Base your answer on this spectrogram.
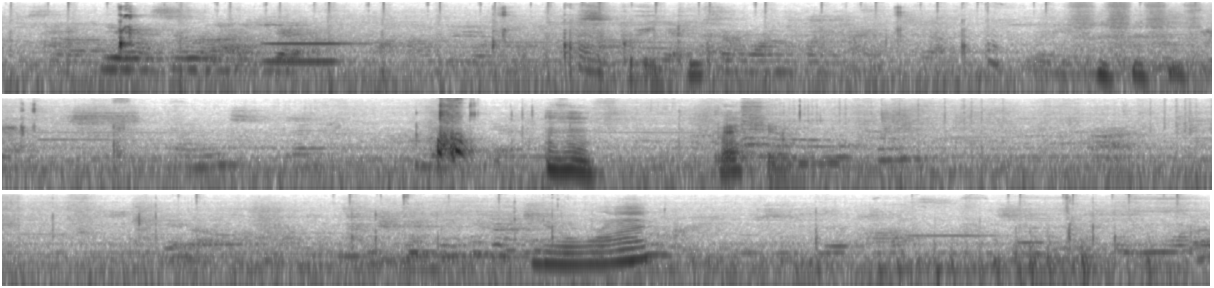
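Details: Baby girl, one of twins, with hiccups: several short, sudden squeaky catches in her breathing, with adult voices and room noise around them.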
